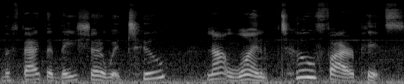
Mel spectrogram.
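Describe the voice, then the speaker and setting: Music plays in the background as a soft-spoken woman talks, with audible room echo. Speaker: yoga teacher trainee and event host. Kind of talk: casual vlog monologue. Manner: animated.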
